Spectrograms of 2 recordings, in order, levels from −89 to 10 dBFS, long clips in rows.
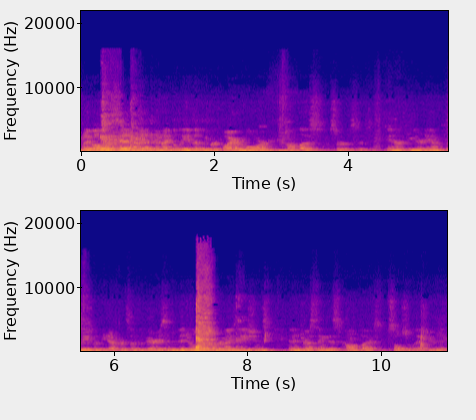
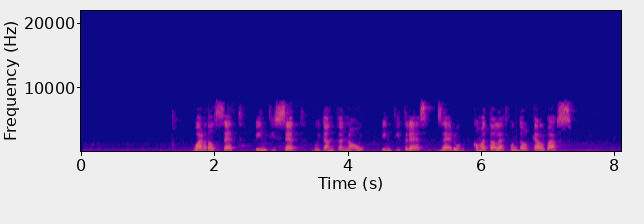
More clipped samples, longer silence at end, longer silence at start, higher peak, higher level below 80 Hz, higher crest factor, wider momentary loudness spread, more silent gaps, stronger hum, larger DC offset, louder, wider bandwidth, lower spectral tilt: neither; second, 0 s vs 0.5 s; second, 0 s vs 1.7 s; first, -2 dBFS vs -18 dBFS; first, -46 dBFS vs -78 dBFS; about the same, 24 dB vs 24 dB; first, 14 LU vs 10 LU; neither; neither; neither; first, -27 LUFS vs -40 LUFS; first, 16 kHz vs 8 kHz; first, -6 dB/octave vs -2.5 dB/octave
